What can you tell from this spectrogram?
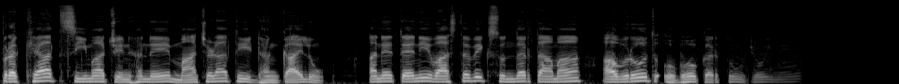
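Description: From 6.93 s to the end, the fade-out passes through a gain stage that keeps too few bits and adds no dither, consistent with an 8-bit path. This is truncation distortion on a fade. From 7.13 s the speech collapses into coarse square steps, sounding gritty.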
